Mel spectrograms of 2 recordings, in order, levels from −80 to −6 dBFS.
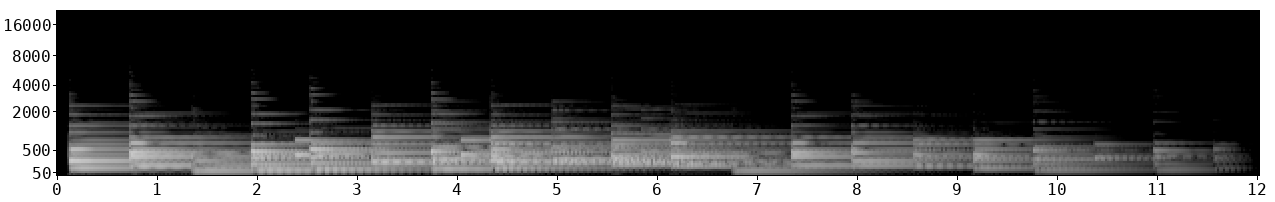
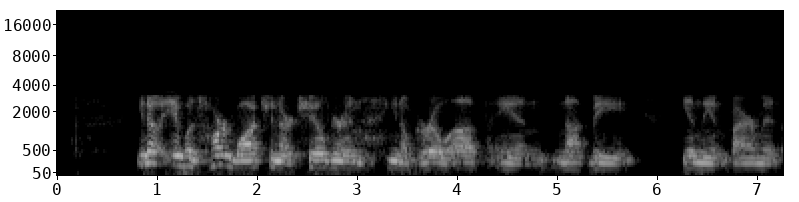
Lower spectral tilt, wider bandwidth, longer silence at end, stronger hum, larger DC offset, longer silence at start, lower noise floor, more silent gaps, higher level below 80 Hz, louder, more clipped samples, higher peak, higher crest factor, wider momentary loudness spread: first, -11.5 dB/octave vs -9 dB/octave; first, 4.6 kHz vs 3.8 kHz; first, 0.35 s vs 0 s; neither; neither; second, 0.1 s vs 0.8 s; second, -58 dBFS vs -73 dBFS; neither; first, -58 dBFS vs -76 dBFS; first, -32 LUFS vs -40 LUFS; neither; first, -14 dBFS vs -22 dBFS; about the same, 16 dB vs 18 dB; first, 18 LU vs 10 LU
